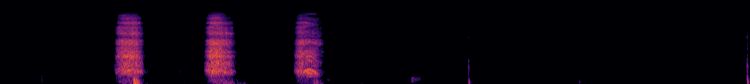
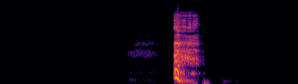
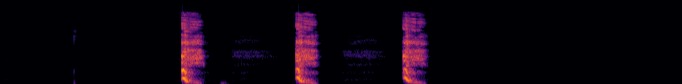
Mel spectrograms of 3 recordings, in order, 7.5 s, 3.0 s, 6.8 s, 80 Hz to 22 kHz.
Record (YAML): exhalation_length: 7.5 s
exhalation_amplitude: 16259
exhalation_signal_mean_std_ratio: 0.25
cough_length: 3.0 s
cough_amplitude: 32767
cough_signal_mean_std_ratio: 0.18
three_cough_length: 6.8 s
three_cough_amplitude: 32021
three_cough_signal_mean_std_ratio: 0.21
survey_phase: beta (2021-08-13 to 2022-03-07)
age: 45-64
gender: Female
wearing_mask: 'No'
symptom_none: true
smoker_status: Never smoked
respiratory_condition_asthma: false
respiratory_condition_other: false
recruitment_source: REACT
submission_delay: 1 day
covid_test_result: Negative
covid_test_method: RT-qPCR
